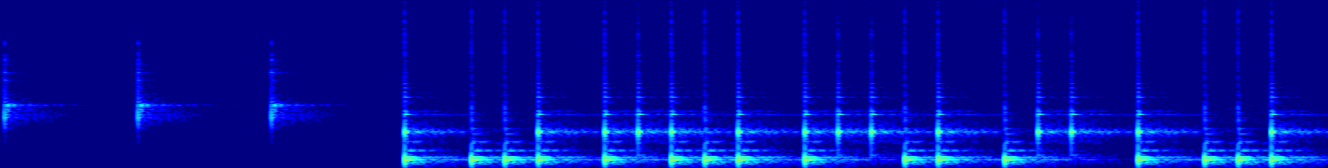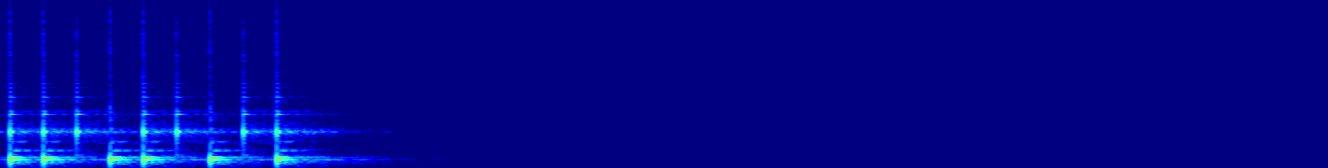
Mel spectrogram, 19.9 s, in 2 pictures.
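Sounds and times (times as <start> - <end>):
two-part rhythm: 3.0 - 12.6.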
